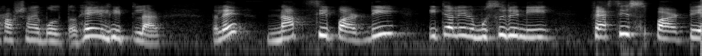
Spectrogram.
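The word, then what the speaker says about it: নাৎসি: না যেমন হিটলারের ছিল নাসি নাসি নাজি যেটাকে আমরা লিখছি না এটা হচ্ছে নাসি বলি আমরা উচ্চারণটা নাসি পার্টি ইতালির মুসলিম এই যে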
